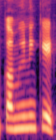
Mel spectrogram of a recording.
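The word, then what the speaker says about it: communicate: Okay, इसको पढ़ते हैं कम्युनिकेट। क्या पढ़ते हैं? कम यू नी केट, कम्युनिकेट।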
